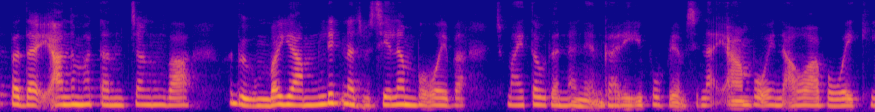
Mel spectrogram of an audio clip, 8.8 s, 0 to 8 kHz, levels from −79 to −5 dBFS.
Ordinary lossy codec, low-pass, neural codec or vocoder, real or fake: none; none; codec, 16 kHz, 1 kbps, X-Codec, WavLM features, trained on Multilingual LibriSpeech; fake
